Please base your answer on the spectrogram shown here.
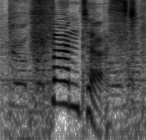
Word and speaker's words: fantast: right this morning's word of the day is fantast fan test it's spelled f-a-n-t-a-s-t fantast it's a known which means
